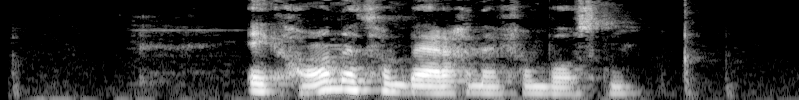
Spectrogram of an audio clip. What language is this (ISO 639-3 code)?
fry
